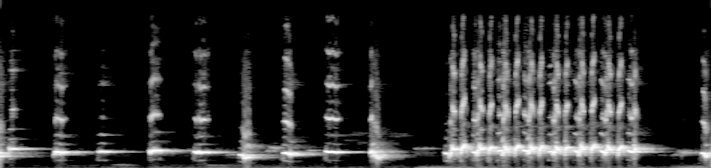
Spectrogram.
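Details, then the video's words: Yellow-vented bulbul singing in the lively ropel panjang style, used as a lure to draw captive birds into answering: a run of separate bright whistled notes, then a fast, dense, bubbling trill for about two seconds. "SUARA trucukan gacor ROPEL PANJANG pancingan trucukan agar bunyi"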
